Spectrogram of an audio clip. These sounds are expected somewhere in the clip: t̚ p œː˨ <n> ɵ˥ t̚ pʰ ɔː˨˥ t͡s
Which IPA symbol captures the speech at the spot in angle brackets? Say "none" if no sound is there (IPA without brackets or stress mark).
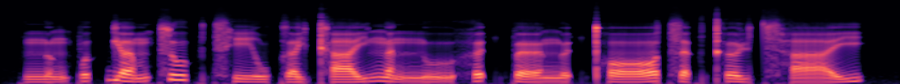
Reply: ŋ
